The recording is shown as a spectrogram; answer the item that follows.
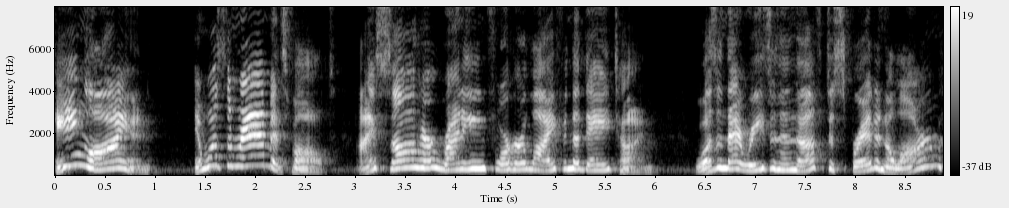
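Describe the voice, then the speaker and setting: A man puts on a character voice, extremely high in pitch. He moves at a fairly slow pace. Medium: read story.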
